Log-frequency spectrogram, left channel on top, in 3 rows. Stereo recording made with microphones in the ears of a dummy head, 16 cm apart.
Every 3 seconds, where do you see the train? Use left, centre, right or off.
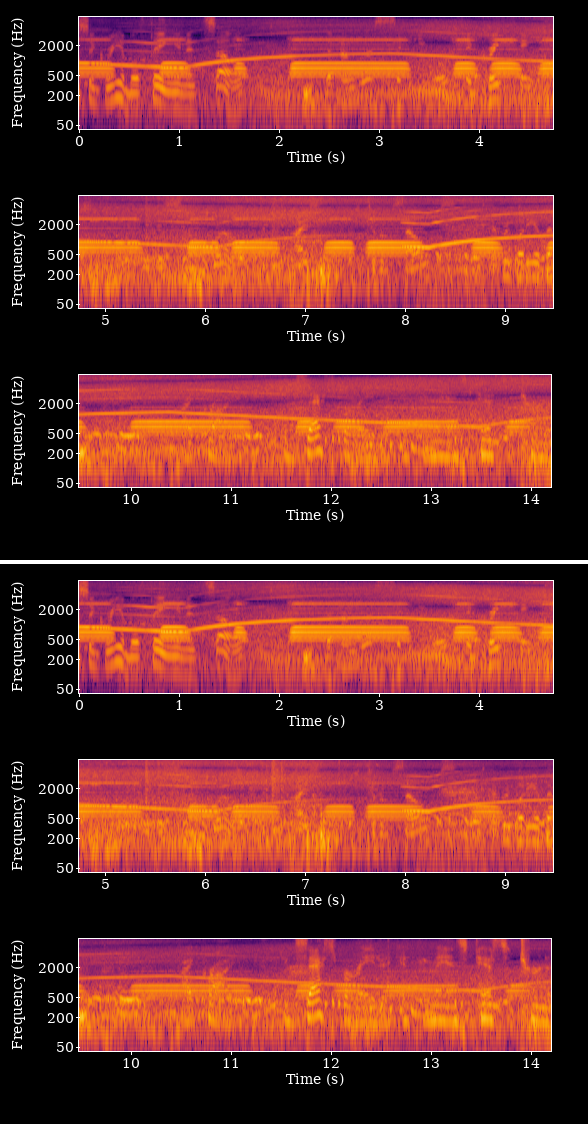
right, centre, left, left, left.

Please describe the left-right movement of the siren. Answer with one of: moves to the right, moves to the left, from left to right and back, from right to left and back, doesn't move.
moves to the left.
